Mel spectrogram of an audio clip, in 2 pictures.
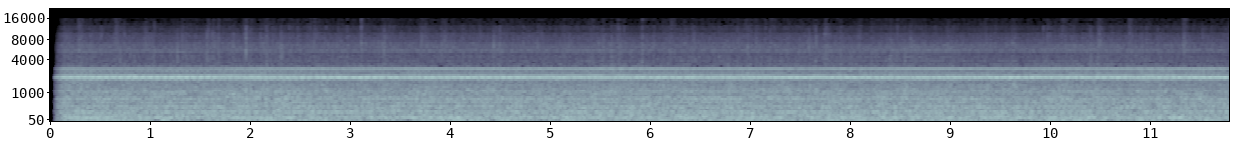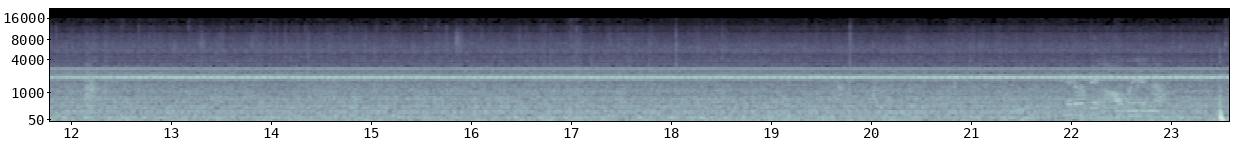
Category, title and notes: Sound effects > Other mechanisms, engines, machines
Máy Xoáy Đậu Nành - Machine To Fu Bean
Machine for make tofu. Record iPhone 7 Plus smart phone. 2025.01.28 06:16
tofu, machine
